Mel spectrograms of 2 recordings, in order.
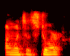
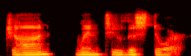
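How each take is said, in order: First: It is spoken quickly without emphasis. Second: It is spoken slowly with key words emphasized. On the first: "Then see if you can make it even faster" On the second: "So slowly"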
